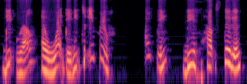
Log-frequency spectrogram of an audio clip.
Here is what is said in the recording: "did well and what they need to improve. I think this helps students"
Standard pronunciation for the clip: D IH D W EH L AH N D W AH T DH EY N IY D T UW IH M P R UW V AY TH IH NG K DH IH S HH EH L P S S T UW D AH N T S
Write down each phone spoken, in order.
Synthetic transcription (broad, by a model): D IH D W EH L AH N W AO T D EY N IY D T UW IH M P R UW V AY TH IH NG K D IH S HH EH P S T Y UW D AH N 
